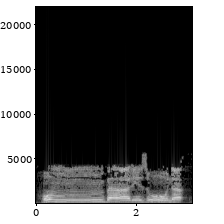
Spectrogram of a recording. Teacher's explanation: when the meme is followed by a ba, you perform a ghunna, and that is called ikhfaa shafawi.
